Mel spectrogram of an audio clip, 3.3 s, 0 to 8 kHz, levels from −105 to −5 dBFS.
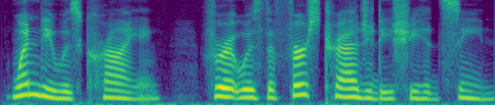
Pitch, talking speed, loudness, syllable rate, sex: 220 Hz, 220 wpm, -19 LUFS, 5.1 syllables/s, female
